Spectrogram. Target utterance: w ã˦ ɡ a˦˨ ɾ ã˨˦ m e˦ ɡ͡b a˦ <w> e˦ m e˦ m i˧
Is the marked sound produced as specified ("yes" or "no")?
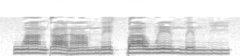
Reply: yes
